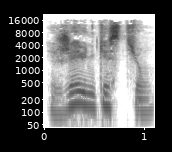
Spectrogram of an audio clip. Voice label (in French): j'ai une question, pronunciation fr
